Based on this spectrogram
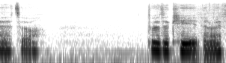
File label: "cudd", Welsh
